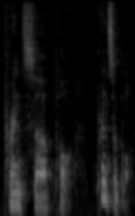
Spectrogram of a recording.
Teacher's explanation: they have three syllables the stress is on the first syllable that second and third syllable you'll hear that schwa sound principle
